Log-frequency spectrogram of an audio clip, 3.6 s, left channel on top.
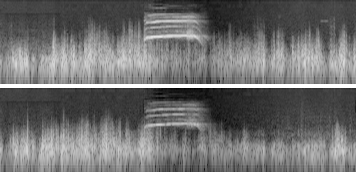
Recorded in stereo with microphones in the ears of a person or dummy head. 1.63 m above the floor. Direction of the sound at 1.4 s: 70° left (ahead or behind).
